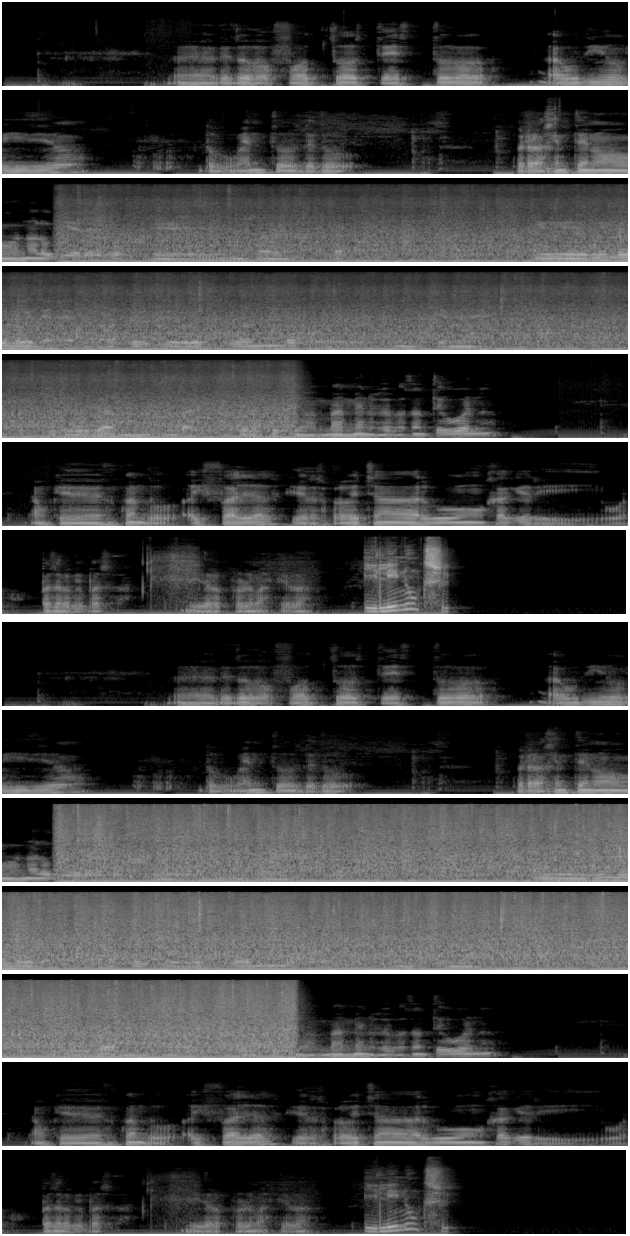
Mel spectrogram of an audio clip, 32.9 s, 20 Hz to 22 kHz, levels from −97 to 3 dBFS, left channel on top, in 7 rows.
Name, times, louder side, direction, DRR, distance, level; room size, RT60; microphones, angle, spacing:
voice 1, 1.2-3.6 4.0-5.3 5.8-5.9 6.2-7.3 8.6-12.0 13.4-17.8 19.0-22.5 23.7-28.2 28.5-29.1 29.5-30.5, left 2 dB, 45° left, 0.8 m, -40 dB
sound 1, 9.8-21.0, right 7 dB, 70° right, 0.6 m, -34 dB
voice 2, 30.9-31.5, left 9 dB, 65° left, 0.4 m, -32 dB
9.6 x 5.8 x 6.5 m
head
